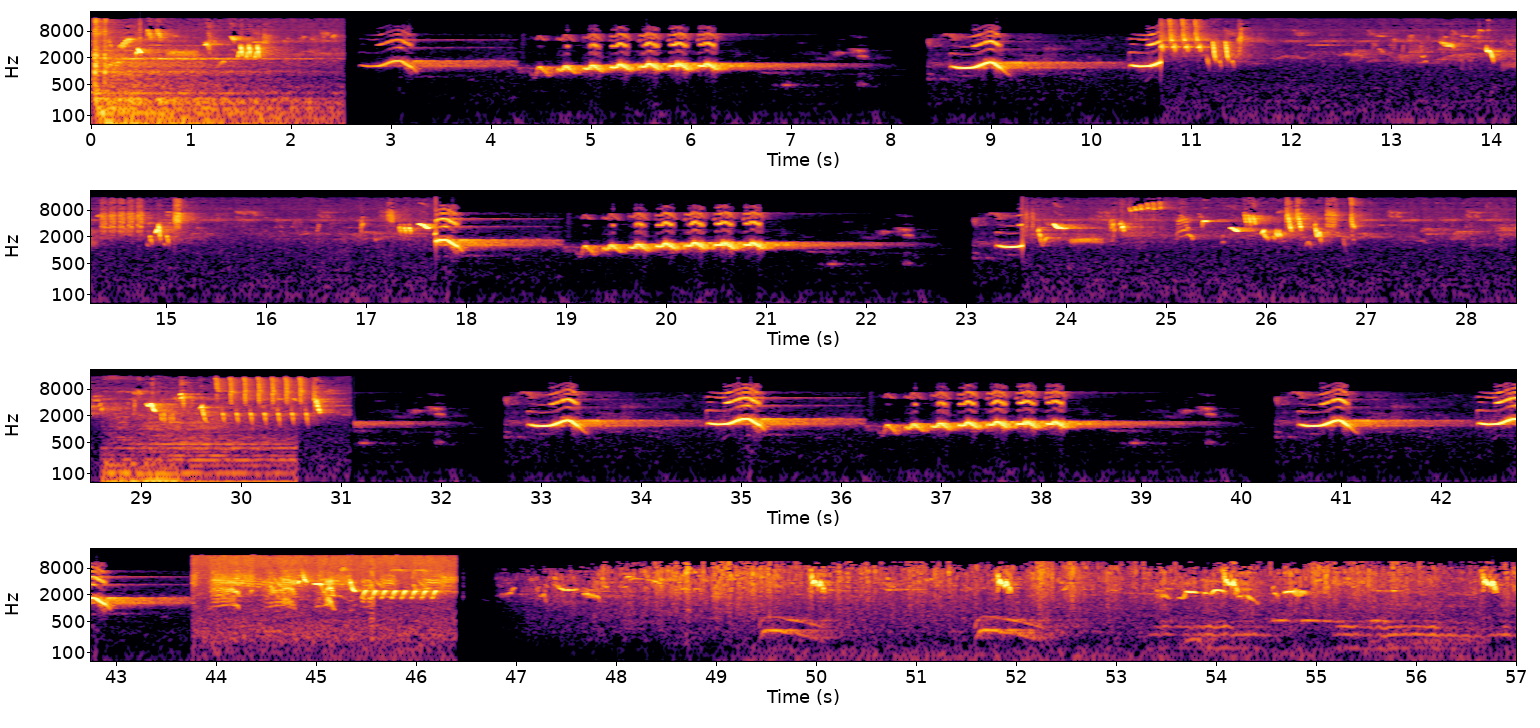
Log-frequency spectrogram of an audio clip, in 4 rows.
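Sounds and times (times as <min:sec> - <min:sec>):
deep pulsing bird call: 0:28.6 - 0:30.6.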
